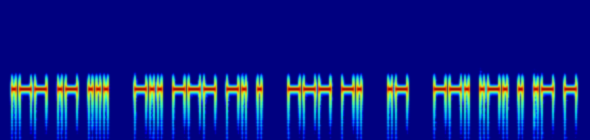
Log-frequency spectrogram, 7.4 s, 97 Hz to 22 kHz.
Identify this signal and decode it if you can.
Morse code, heard as a keyed tone, about 25 wpm, 700 Hz. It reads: WAS DONE ON A GREAT
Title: Sentences from Top 1000 Words - Review Part 5 - 25wpm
